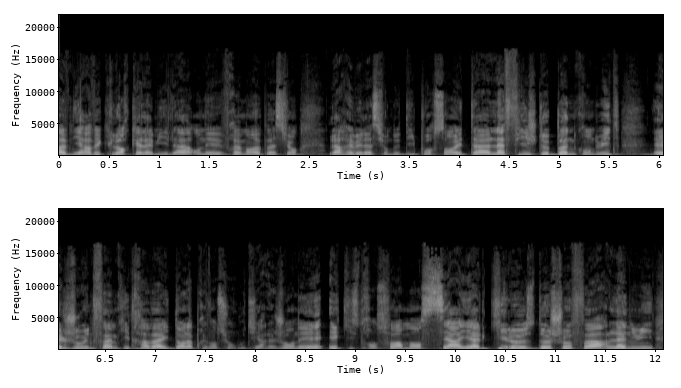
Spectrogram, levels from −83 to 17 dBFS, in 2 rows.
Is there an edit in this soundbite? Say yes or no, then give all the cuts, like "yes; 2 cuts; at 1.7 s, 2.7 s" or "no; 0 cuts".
no; 0 cuts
